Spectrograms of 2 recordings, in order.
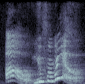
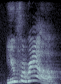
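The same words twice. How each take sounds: First: Slow disbelief. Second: Said in the usual way. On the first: Retold or imitated. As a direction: stretch it out slowly, unimpressed. Disbelief at customer's return request.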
